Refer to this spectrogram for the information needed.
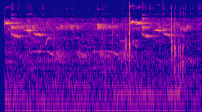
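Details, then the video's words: Tickell's blue flycatcher giving thin, high, sliding whistled notes in short melodious phrases, with a couple of sharp clicks and a faint low hum behind. "Tickell's Blue Flycatcher (volume up for the birds call)"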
